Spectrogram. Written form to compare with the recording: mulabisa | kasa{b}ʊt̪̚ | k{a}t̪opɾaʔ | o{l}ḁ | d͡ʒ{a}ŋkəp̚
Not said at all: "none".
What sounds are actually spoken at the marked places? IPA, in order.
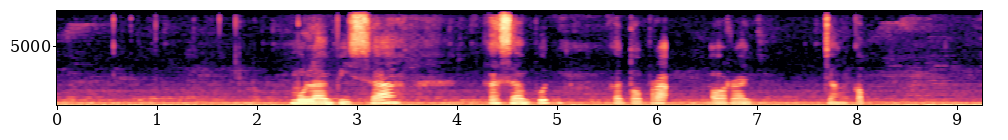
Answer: b, ə, ɾ, a

